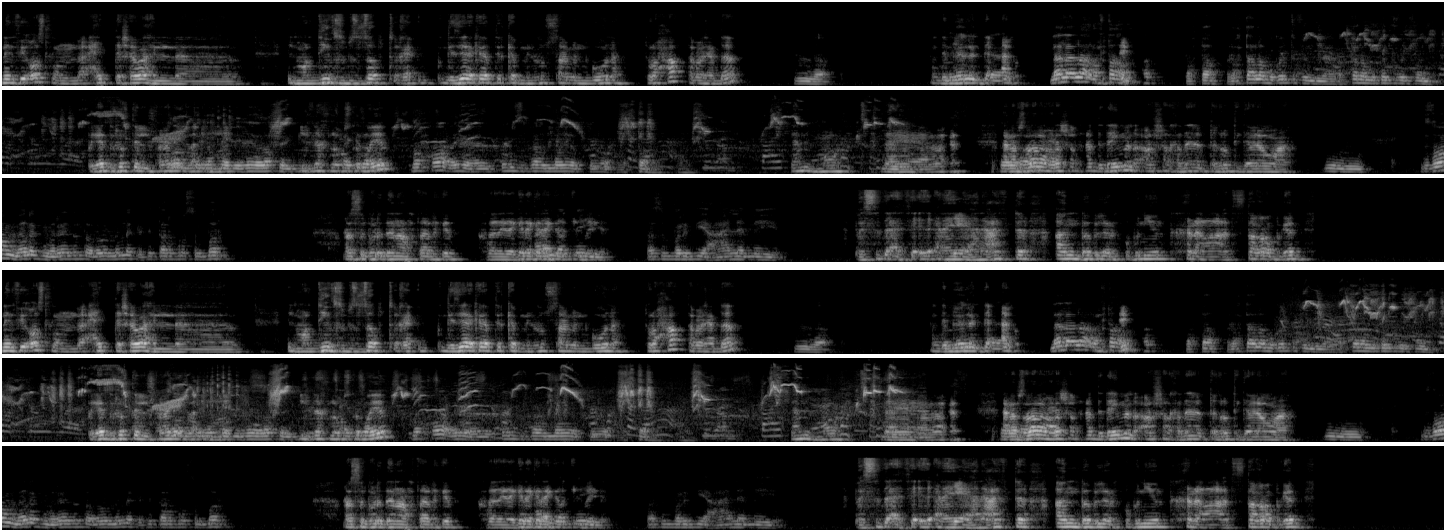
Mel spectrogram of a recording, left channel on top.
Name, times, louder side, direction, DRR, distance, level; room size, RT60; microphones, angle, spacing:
voice 1, 0.0-2.4 2.9-7.4 9.3-10.1 11.2-11.3 15.3-16.7 17.4-18.3 22.3-22.9 23.2-27.3 32.0-34.7 37.4-42.0, right 3 dB, 25° right, 0.7 m, -30 dB
voice 2, 7.9-8.3 9.4-10.1 10.5-11.5 11.8-14.4 16.1-21.3 23.3-23.6 24.4-24.8 27.6-28.1 28.6-31.1 34.2-34.9 35.3-36.7, left 2 dB, 30° left, 0.3 m, -35 dB
sound 1, 12.8-23.7, right 12 dB, 80° right, 0.3 m, -33 dB
2.4 x 2.1 x 3.3 m
head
